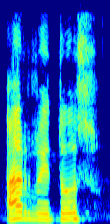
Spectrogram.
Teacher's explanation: La primera de las dos ro es suave, la segunda es fuerte.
